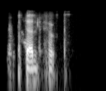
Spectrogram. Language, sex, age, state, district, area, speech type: Marathi, male, 18-30, Maharashtra, Beed, rural, conversation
